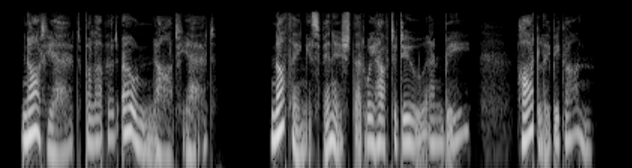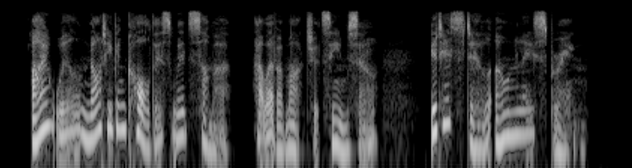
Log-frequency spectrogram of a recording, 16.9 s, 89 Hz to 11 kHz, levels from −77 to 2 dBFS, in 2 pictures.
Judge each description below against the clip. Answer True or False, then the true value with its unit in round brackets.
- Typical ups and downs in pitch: False (6.8 semitones)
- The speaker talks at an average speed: False (125 wpm)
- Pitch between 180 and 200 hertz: True (185 Hz)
